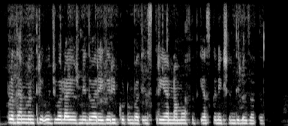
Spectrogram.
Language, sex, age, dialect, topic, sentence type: Marathi, female, 41-45, Northern Konkan, agriculture, statement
